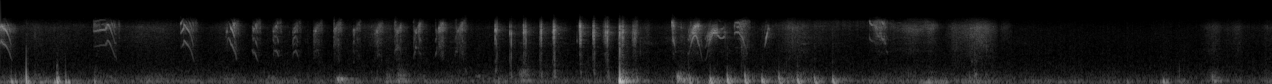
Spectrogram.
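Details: Two-week-old Shih Tzu puppies at play give rapid, high, thin squeaks in quick bursts over soft rustling.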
